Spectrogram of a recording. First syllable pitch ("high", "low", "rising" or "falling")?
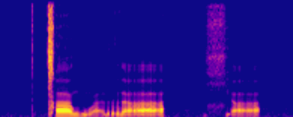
high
